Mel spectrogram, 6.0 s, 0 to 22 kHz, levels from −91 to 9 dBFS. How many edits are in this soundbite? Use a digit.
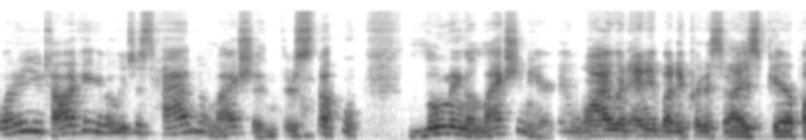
1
